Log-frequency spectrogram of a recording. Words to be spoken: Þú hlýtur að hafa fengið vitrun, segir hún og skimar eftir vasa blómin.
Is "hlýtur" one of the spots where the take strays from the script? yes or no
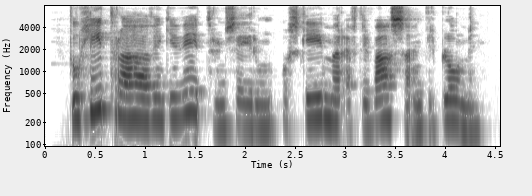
no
